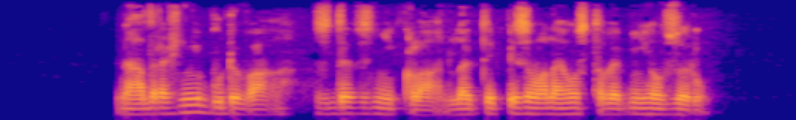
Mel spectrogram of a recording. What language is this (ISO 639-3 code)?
ces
